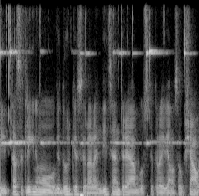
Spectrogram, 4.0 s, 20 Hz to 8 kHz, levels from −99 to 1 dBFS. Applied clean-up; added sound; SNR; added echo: none; Wind chime; 2 dB; none.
